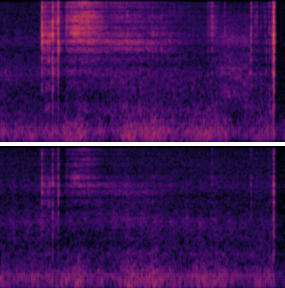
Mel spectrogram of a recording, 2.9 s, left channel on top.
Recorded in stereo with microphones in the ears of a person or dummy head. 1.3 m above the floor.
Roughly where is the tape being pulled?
Left.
